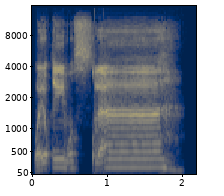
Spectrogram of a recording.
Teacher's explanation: أريد أن أقف على لفظ الصلاة فأقول ويقيم الصلاة، فأبدلت هذه التاء، أبدلتها هاء وقفا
